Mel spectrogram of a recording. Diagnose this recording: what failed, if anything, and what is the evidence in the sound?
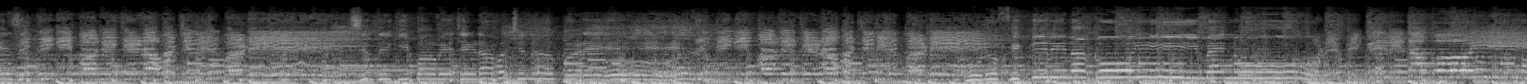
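Nothing in the signal points to a failure at any stage of the chain, with no gaps, clicks, level jumps, distortion or timing irregularities to be heard anywhere in the recording.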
